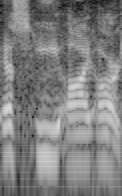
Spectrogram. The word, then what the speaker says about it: Seir: In the Bible, it's spelled S-E-I-R, Seir.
